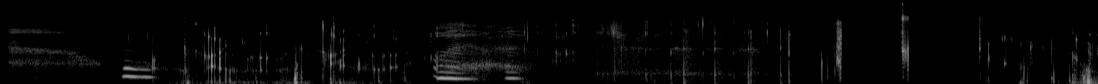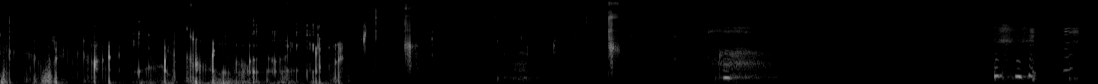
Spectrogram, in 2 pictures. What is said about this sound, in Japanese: 先輩のこと好きな私が勝手にペロペロしてるだけなんですよ。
